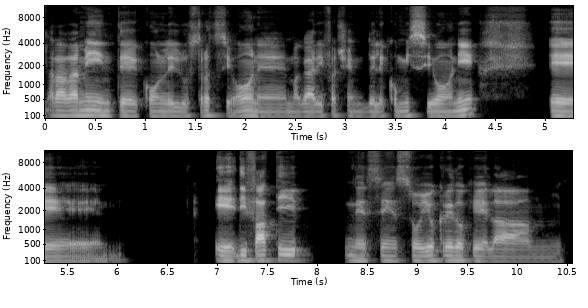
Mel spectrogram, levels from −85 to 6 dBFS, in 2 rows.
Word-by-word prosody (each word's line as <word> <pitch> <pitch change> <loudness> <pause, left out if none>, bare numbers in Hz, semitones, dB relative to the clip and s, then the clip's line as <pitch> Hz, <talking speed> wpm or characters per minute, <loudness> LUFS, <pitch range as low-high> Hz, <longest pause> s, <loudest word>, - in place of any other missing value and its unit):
raramente 105 -2 +2
con 95 0 -7
l'illustrazione, 95 -1 -4
magari 90 0 -4
facendo 90 -3 -8
delle 95 0 -5
commissioni, 95 +3 +1 0.7
ehm, 95 -2 +4 1.1
e 105 -2 +7
difatti 115 +1 +2 0.4
nel 105 -2 -6
senso 100 0 -6
io 105 +2 0
credo 105 -1 -2
che 95 -2 -2
la 90 -1 -3
mhmm, 85 0 -22
100 Hz, 95 wpm, -23 LUFS, 95-105 Hz, 1.1 s, e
